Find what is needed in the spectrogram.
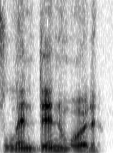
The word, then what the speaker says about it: Lindenwood: What do you know about Linwood? – I know that they're pronounced Lindenwood. – Oh, yeah, sorry. My bad.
